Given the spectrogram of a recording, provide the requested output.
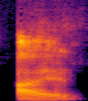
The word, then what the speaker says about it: isle: Isle and aisle. Have you seen the same pronunciation of these two words?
